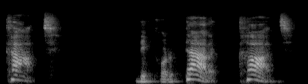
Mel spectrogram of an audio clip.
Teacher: el sonido de una A con una U, entre A y U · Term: sonido AU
